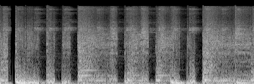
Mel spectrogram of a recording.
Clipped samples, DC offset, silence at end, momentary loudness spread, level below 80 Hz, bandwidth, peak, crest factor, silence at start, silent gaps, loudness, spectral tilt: under 0.1%; 2%; 0 s; 3 LU; -20 dBFS; 17 kHz; -2 dBFS; 14 dB; 0 s; none; -15 LUFS; -4.5 dB/octave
